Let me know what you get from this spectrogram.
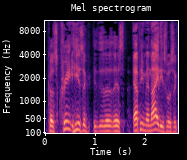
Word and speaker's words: Epimenides: And the prophet who says this is Epimenides. Epimenides. There, that's how you say it.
